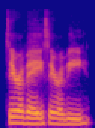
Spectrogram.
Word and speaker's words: CeraVe: CeraVe, I'm pronouncing it right.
